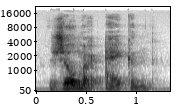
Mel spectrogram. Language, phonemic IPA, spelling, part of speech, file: Dutch, /ˈzomərˌɛikə(n)/, zomereiken, noun, Nl-zomereiken.ogg
- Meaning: plural of zomereik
